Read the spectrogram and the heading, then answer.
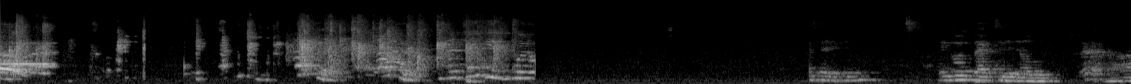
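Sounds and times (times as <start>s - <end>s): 
audience applause: 0.0s - 0.6s, 1.2s - 5.4s
voices and cheering: 0.0s - 0.6s, 1.2s - 5.4s
speech: 9.9s - 11.2s.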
